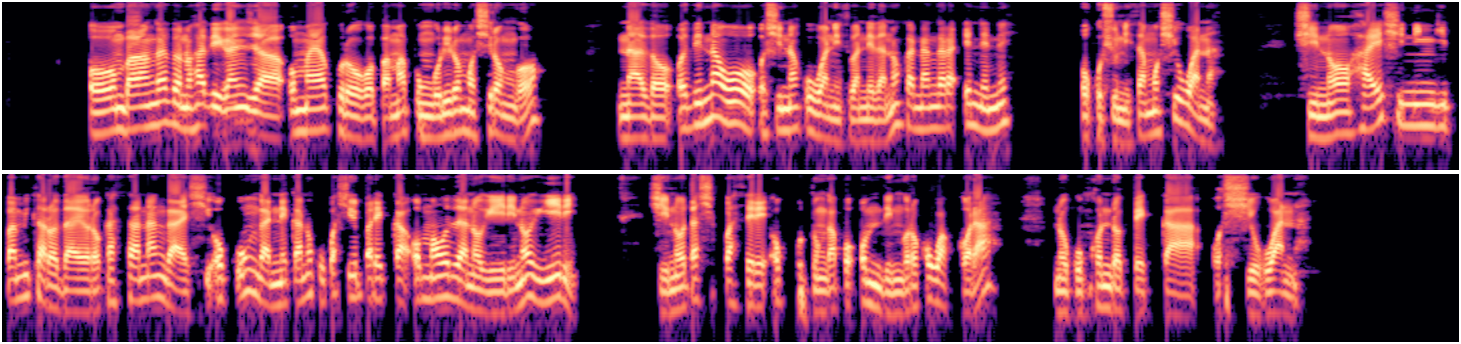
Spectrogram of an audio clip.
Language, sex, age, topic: Oshiwambo, male, 25-35, finance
